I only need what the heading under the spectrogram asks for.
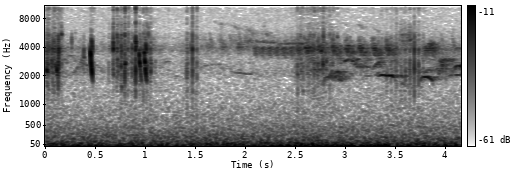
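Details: Common linnet (Linaria cannabina) song: faint, rapid twittering notes, some chirps and a few thin whistles, set against steady low rumbling background noise.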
